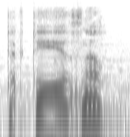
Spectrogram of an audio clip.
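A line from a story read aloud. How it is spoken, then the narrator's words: Realizing, boy's voice. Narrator (Russian): догадался мальчишка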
